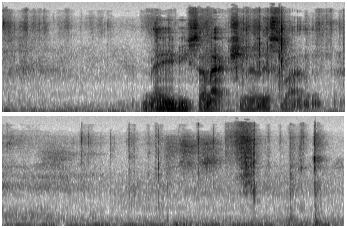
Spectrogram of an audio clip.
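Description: Playing cards rustle and flick as they are shuffled.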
